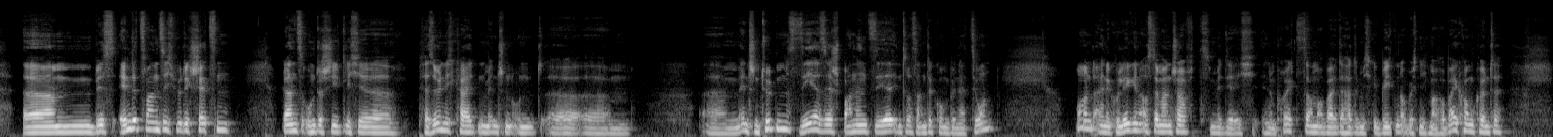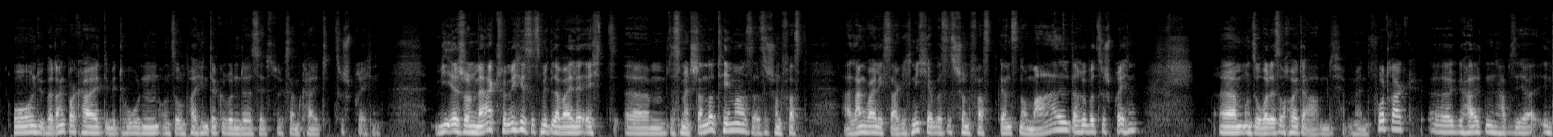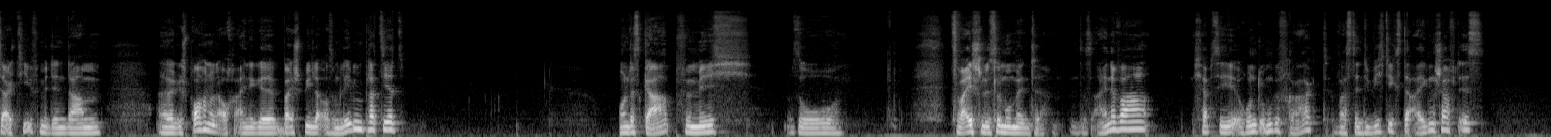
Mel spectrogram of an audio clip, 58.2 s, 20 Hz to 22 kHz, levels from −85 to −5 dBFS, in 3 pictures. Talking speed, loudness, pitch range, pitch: 140 wpm, -26 LUFS, 110-145 Hz, 120 Hz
